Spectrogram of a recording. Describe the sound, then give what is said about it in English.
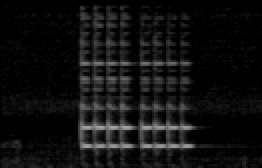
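A kitchen timer, set while steaming rice, beeps eight times in two quick bursts of four, each beep short, bright and high-pitched, sounding alone against a faint background hum. “Blip, blip, blip, blip, blip, blip, blip.”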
